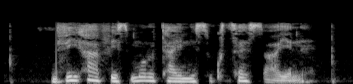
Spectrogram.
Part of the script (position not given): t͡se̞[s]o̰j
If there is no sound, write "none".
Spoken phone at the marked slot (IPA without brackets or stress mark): s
